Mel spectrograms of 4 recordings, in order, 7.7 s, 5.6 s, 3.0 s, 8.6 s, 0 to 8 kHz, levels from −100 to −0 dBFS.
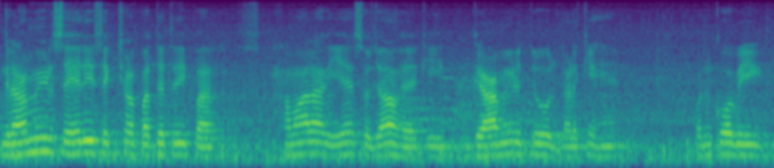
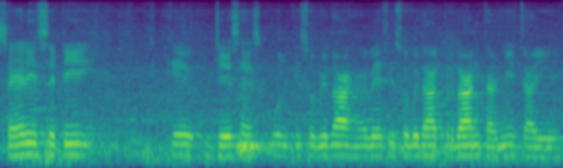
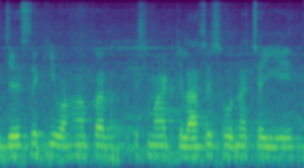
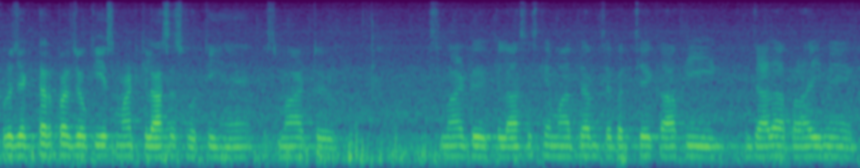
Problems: none marked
